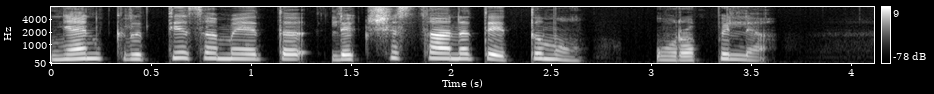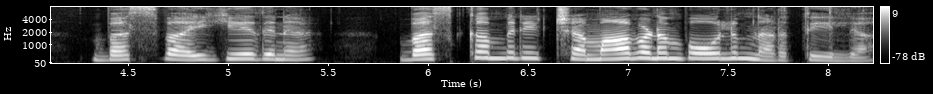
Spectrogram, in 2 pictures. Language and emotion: Malayalam, sad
